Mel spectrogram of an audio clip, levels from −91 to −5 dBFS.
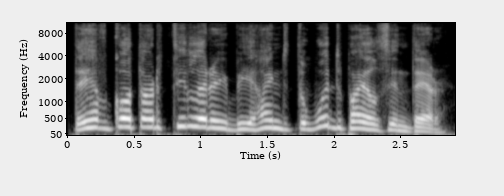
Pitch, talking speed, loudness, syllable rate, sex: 190 Hz, 205 wpm, -17 LUFS, 5.8 syllables/s, male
